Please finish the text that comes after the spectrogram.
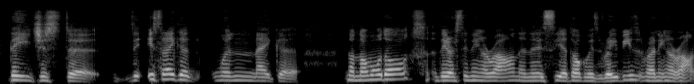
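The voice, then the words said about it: Non-native English accent. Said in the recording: “because of my accent”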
